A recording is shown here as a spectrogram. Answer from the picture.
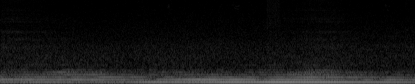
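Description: Soft background music: a steady low drone of gong- or singing-bowl-like tones that swells a little in the middle.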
